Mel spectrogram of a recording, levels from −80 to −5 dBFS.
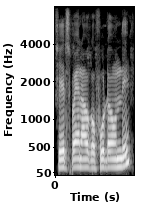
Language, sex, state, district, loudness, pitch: Telugu, male, Telangana, Mahabubabad, -13 LUFS, 145 Hz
